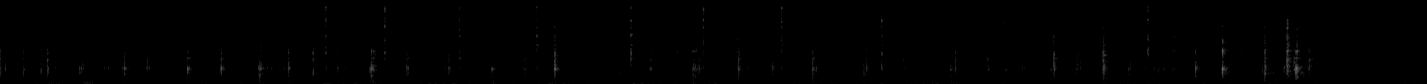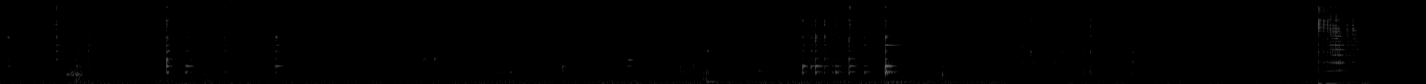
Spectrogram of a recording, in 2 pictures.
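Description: Faint small metallic clicks and light scraping as a nut driver unscrews the terminal nuts at the base of an old electric heater's element, with the small metal parts handled against its metal reflector bowl. There is a louder run of clicks near the end.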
